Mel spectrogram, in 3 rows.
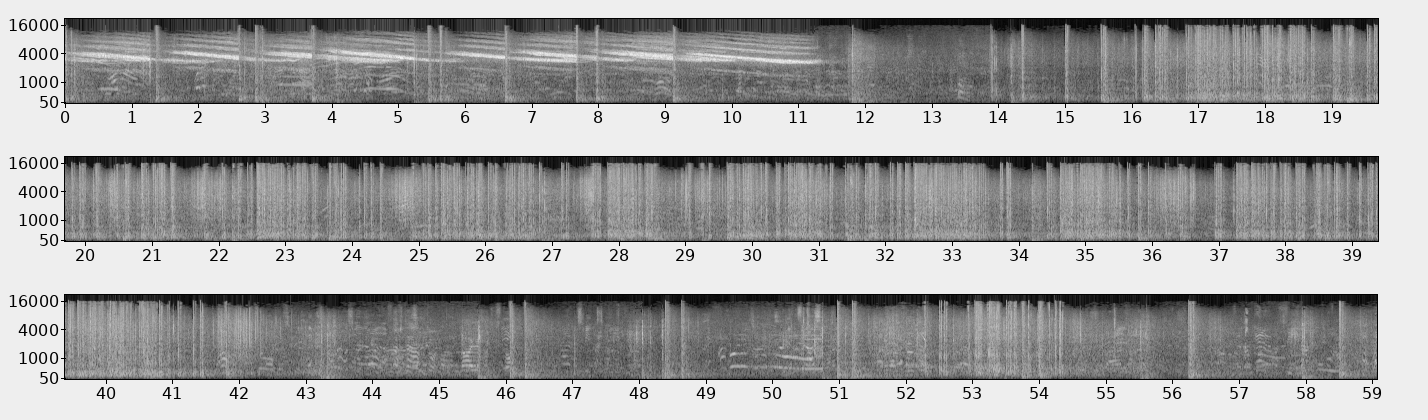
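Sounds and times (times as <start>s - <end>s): fireworks bangs and crackling: 0.0s - 59.0s.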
